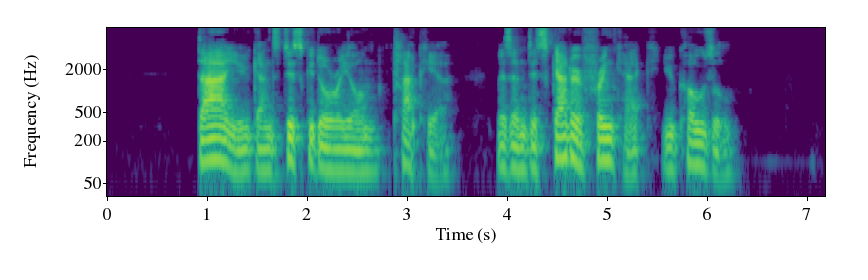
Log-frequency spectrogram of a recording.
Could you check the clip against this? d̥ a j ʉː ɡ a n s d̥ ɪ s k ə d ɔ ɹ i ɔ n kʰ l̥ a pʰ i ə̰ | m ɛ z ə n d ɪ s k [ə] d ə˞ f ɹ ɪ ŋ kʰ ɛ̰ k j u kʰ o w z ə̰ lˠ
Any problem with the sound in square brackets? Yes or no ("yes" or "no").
yes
